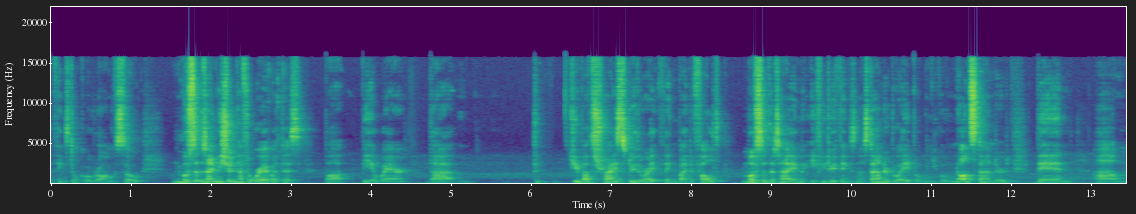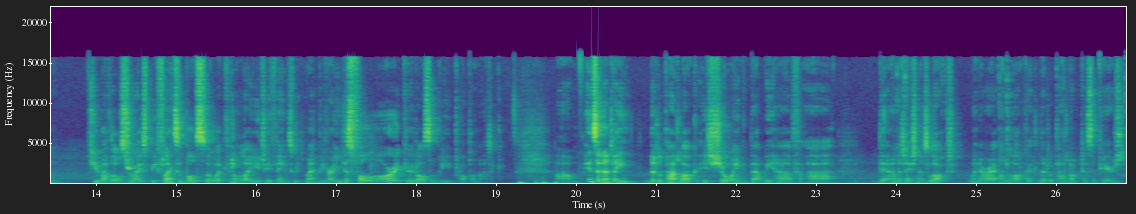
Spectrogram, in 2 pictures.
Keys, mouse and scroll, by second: 2.7 click, 2.9 click, 24.0 right click, 25.3 click, 26.7 right click.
